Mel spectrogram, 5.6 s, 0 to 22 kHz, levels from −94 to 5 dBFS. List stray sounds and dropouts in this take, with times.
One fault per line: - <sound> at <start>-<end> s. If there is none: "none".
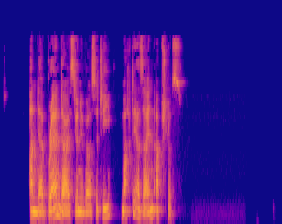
none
